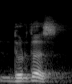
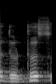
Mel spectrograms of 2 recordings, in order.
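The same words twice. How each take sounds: First: दुर्दस ending in a plain das; wrong pronunciation. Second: दुर्धुस with an aspirated dhus; correct pronunciation. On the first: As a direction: say दुर्दस with no aspirated dh. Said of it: "दुर्दस नहीं होता". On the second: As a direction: end दुर्धुस on a breathy dhus. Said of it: "दुर्धुस होता है". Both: Shown as a demonstration.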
